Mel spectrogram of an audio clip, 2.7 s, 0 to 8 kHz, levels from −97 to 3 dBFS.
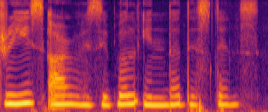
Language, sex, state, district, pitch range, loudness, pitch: English, female, Assam, Kamrup Metropolitan, 215-230 Hz, -14 LUFS, 220 Hz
